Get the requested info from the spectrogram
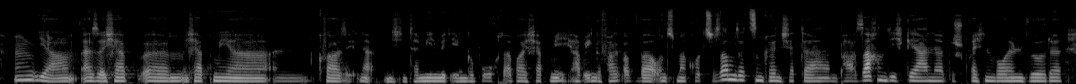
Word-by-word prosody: Hm, 205 Hz, +1 st, +3 dB
ja, 150 Hz, -5 st, +1 dB
also, 160 Hz, 0 st, +1 dB
ich 150 Hz, +2 st, +3 dB
habe, 160 Hz, -1 st, +2 dB
ähm 155 Hz, -1 st, +2 dB
ich 145 Hz, +2 st, -2 dB
habe 155 Hz, +1 st, -2 dB
mir 150 Hz, -3 st, +3 dB
'n 145 Hz, -1 st, -12 dB
quasi, 145 Hz, -2 st, -1 dB
na 150 Hz, -3 st, -1 dB
nicht 135 Hz, +1 st, -6 dB
'n -, -, -6 dB
Termin 150 Hz, +2 st, +3 dB
mit 150 Hz, -1 st, +3 dB
ihm 145 Hz, -1 st, -1 dB
gebucht, 150 Hz, +2 st, -7 dB
aber 155 Hz, -, -3 dB
ich 150 Hz, +1 st, -4 dB
habe 150 Hz, -, -6 dB
mir 155 Hz, 0 st, 0 dB
ich 155 Hz, -, -9 dB
habe -, -, -3 dB
ihn 155 Hz, -, 0 dB
gefragt, 155 Hz, +1 st, -5 dB
ob 150 Hz, 0 st, -8 dB
wir 145 Hz, -2 st, +2 dB
uns 155 Hz, -2 st, 0 dB
mal 155 Hz, -2 st, -1 dB
kurz 160 Hz, +1 st, -5 dB
zusammensetzen 200 Hz, 0 st, +3 dB
können. 170 Hz, -1 st, -1 dB
Ich -, -, -1 dB
hätte 160 Hz, -1 st, -5 dB
da 150 Hz, 0 st, -1 dB
'n 150 Hz, -, -10 dB
paar 145 Hz, -, -8 dB
Sachen, 195 Hz, +2 st, +4 dB
die 180 Hz, -, -4 dB
ich 175 Hz, -, -3 dB
gerne 165 Hz, -2 st, 0 dB
besprechen 160 Hz, +1 st, -3 dB
wollen 155 Hz, -1 st, +2 dB
würde 160 Hz, 0 st, +1 dB
155 Hz, 250 wpm, -34 LUFS, 150-165 Hz, -, Sachen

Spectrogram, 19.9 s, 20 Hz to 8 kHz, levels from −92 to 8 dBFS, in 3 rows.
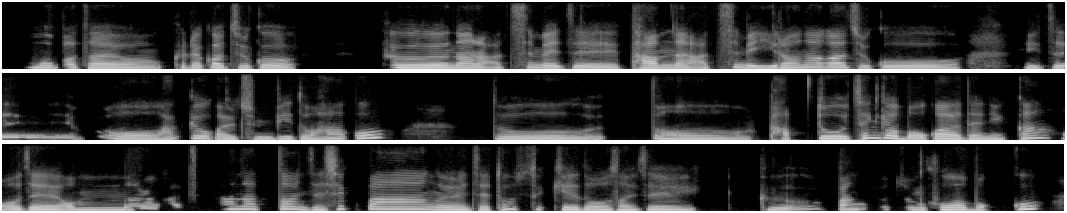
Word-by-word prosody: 어 245 Hz, -1 st, 0 dB
맞아요. 210 Hz, -1 st, 0 dB
그래 255 Hz, -1 st, -1 dB
가지고 230 Hz, -1 st, +1 dB, 0.5 s
그날 250 Hz, -2 st, +5 dB
아침에 220 Hz, +5 st, -2 dB
이제 210 Hz, 0 st, 0 dB
다음날 235 Hz, -2 st, +3 dB
아침에 230 Hz, +5 st, -2 dB
일어나 240 Hz, +5 st, +1 dB
가지고 215 Hz, -6 st, 0 dB, 0.4 s
이제 220 Hz, -2 st, -2 dB, 0.7 s
어 200 Hz, -7 st, +1 dB
학교 260 Hz, +5 st, -1 dB
갈 215 Hz, -4 st, 0 dB
준비도 210 Hz, 0 st, -2 dB
하고 290 Hz, -, 0 dB, 0.6 s
또 205 Hz, -2 st, 0 dB, 0.3 s
어 195 Hz, -4 st, -1 dB
밥도 245 Hz, +2 st, +1 dB
챙겨 295 Hz, +1 st, +2 dB
먹어야 215 Hz, +4 st, +4 dB
되니까 200 Hz, -, -2 dB
어제 210 Hz, 0 st, +3 dB
엄마랑 215 Hz, +3 st, +1 dB, 0.2 s
같이 255 Hz, -, -15 dB, 0.2 s
사 290 Hz, -, -2 dB
놨던 295 Hz, -1 st, 0 dB
이제 210 Hz, -3 st, -2 dB
식빵을 285 Hz, -, +1 dB
이제 195 Hz, +1 st, -2 dB
토스트기에 250 Hz, -4 st, -2 dB
넣어서 200 Hz, +2 st, +2 dB
이제 195 Hz, 0 st, 0 dB, 0.4 s
그 265 Hz, +5 st, -3 dB
빵도 270 Hz, +1 st, 0 dB, 0.2 s
좀 230 Hz, -1 st, -7 dB
구워 235 Hz, 0 st, +5 dB
먹고 290 Hz, -, -1 dB
225 Hz, 260 characters per minute, -20 LUFS, 205-255 Hz, 0.7 s, 그날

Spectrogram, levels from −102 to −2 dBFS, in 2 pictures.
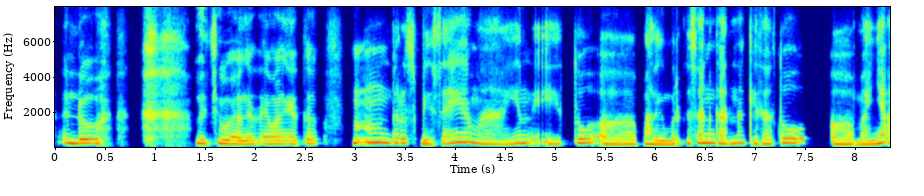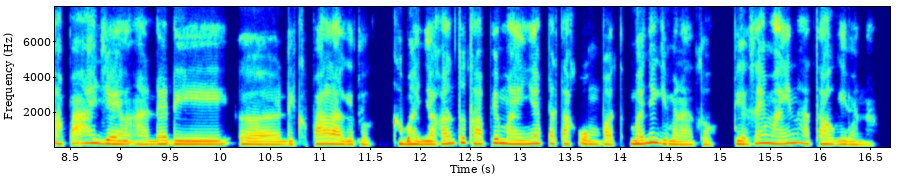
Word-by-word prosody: Aduh, 230 Hz, -1 st, +4 dB, 1.0 s
lucu 220 Hz, +1 st, 0 dB
banget 185 Hz, -1 st, +1 dB
emang 195 Hz, 0 st, -1 dB
itu. 200 Hz, +3 st, -5 dB, 0.5 s
Mhm, 270 Hz, 0 st, +3 dB
terus 240 Hz, -2 st, -2 dB
biasanya 205 Hz, -, +1 dB
main 200 Hz, -, -1 dB
itu, 190 Hz, -, -4 dB, 0.2 s
eee, 175 Hz, -4 st, -1 dB
paling 180 Hz, -1 st, +1 dB
berkesan 215 Hz, +8 st, +1 dB
karena 215 Hz, 0 st, 0 dB
kita 200 Hz, -2 st, -2 dB
tuh, 250 Hz, +4 st, 0 dB, 0.3 s
eee, 175 Hz, -2 st, +1 dB
mainnya 180 Hz, +7 st, +2 dB
apa 195 Hz, -, -4 dB, 0.2 s
aja 210 Hz, -3 st, +4 dB
yang 175 Hz, -, +1 dB
ada 170 Hz, +1 st, -1 dB
di, 175 Hz, 0 st, +3 dB, 0.2 s
eee, 165 Hz, -2 st, +2 dB
di 165 Hz, 0 st, -2 dB
kepala 185 Hz, -1 st, +1 dB
gitu. 170 Hz, -2 st, -2 dB, 0.2 s
Kebanyakan 175 Hz, +3 st, +2 dB
tuh 260 Hz, -, +3 dB
tapi 215 Hz, 0 st, +1 dB
mainnya 200 Hz, -2 st, +3 dB
petak 195 Hz, -3 st, -4 dB
umpet. 175 Hz, -3 st, -1 dB
Mbaknya 200 Hz, +6 st, +5 dB
gimana 175 Hz, -8 st, 0 dB
tuh? 155 Hz, 0 st, -6 dB, 0.2 s
Biasanya 185 Hz, +5 st, +1 dB
main 210 Hz, +2 st, +2 dB
atau 190 Hz, -4 st, -1 dB
gimana? 155 Hz, -4 st, -4 dB
190 Hz, 145 wpm, -24 LUFS, 175-220 Hz, 1.0 s, Mbaknya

